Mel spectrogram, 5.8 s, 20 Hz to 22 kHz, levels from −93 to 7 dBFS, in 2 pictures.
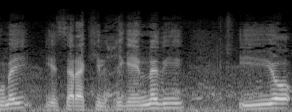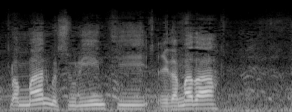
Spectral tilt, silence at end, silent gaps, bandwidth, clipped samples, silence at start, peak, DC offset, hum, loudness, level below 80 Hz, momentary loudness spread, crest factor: -6.5 dB/octave; 0 s; none; 11.5 kHz; under 0.1%; 0 s; -4 dBFS; under 0.1%; none; -21 LUFS; -44 dBFS; 19 LU; 18 dB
